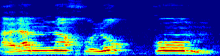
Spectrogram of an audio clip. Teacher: قاف کو کاف بنا کر اور پھر کاف کا کاف میں ادغام کرتے ہیں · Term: ادغام تام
